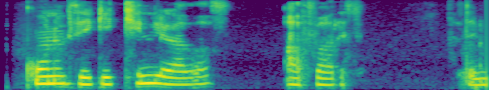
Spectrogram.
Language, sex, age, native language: Icelandic, male, 9, Icelandic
